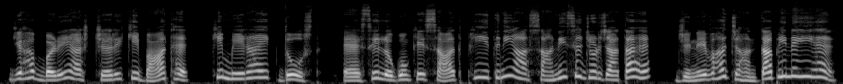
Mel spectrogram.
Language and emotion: Hindi, surprised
